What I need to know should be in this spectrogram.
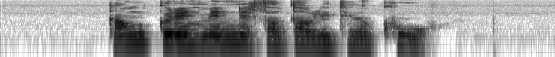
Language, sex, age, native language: Icelandic, female, 18-19, Icelandic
